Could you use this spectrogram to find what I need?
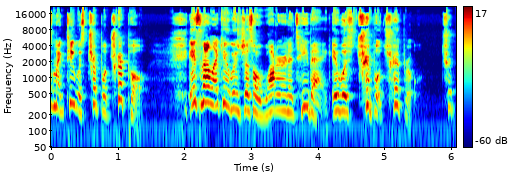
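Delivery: angry, tripping and stumbling over the words. Recounting a laptop mishap, speaker gets mad, stumbling over words. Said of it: "I'm getting so mad I can't even pronounce my words right".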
